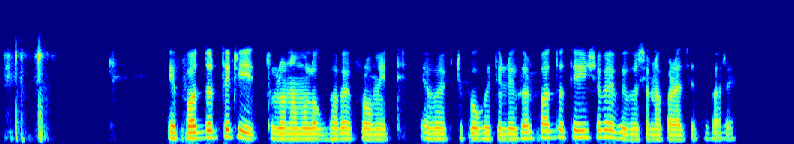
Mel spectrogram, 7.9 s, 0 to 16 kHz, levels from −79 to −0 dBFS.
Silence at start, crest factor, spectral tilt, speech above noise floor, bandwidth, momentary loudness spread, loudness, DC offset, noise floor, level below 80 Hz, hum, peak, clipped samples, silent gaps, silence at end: 0.05 s; 20 dB; -8.5 dB/octave; 64 dB; 6 kHz; 12 LU; -26 LUFS; under 0.1%; -89 dBFS; -64 dBFS; none; -6 dBFS; under 0.1%; none; 0.6 s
